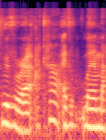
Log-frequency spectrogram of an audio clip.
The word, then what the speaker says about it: Rivera: about um near i want to say riviera oh it's rivera i can't ever remember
